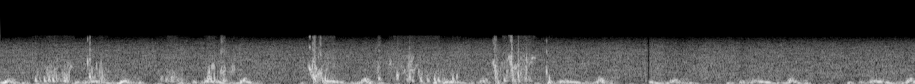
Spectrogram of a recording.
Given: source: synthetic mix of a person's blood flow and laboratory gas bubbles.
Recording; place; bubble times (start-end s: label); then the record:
Doppler ultrasound of blood flow; precordium
0.32-0.76 s: bubbles
0.83-1.09 s: bubbles
1.58-1.90 s: bubbles
2.04-2.37 s: bubbles
3.05-3.36 s: bubbles
3.76-3.84 s: bubbles
3.88-4.61 s: bubbles
4.91-5.37 s: bubbles
5.43-5.54 s: bubbles
From the record:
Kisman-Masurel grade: 233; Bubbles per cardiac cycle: several, 3 to 8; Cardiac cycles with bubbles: 50 to 99%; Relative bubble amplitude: loud (0.450 to 0.775); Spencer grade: 3 (all of the cardiac periods contain showers or single bubble signals, but not dominating or overriding the cardiac motion signals); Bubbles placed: only in the low amplitude regions of the cardiac cycle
